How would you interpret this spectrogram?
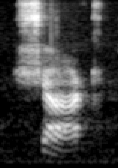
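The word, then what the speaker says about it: Schoch: my website my personal website is www Robert shock and my last name is spelled s h o c so it's r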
